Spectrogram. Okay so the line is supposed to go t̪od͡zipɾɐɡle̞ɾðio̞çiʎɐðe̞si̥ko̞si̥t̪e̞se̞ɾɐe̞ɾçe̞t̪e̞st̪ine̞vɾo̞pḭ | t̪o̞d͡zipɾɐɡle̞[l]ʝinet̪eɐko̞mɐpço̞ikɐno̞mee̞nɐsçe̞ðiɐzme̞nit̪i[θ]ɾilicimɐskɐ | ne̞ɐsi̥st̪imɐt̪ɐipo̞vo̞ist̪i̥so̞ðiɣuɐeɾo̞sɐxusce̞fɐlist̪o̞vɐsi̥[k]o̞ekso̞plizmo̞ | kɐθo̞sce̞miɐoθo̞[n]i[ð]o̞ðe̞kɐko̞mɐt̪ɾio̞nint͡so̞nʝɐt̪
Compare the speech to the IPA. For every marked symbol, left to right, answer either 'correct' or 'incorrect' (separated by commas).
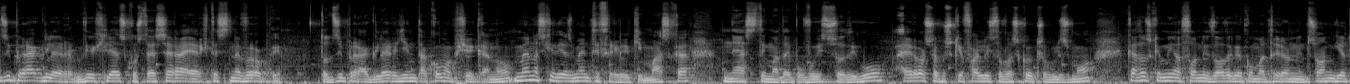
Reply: incorrect, correct, correct, correct, correct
